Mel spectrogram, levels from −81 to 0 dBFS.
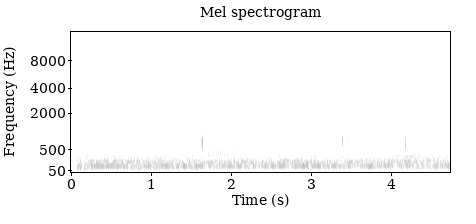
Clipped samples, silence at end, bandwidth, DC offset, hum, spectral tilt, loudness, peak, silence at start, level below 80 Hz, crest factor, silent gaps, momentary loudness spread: under 0.1%; 0 s; 10.5 kHz; under 0.1%; none; -5.5 dB/octave; -69 LUFS; -50 dBFS; 0.05 s; under -90 dBFS; 20 dB; none; 1 LU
